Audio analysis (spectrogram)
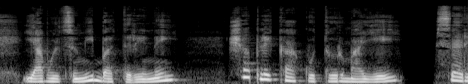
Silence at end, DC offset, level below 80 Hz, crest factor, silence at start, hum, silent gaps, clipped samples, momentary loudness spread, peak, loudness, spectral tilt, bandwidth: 0 s; under 0.1%; -50 dBFS; 12 dB; 0 s; none; 4.09-4.30 s; under 0.1%; 8 LU; 0 dBFS; -13 LUFS; -7 dB/octave; 16.5 kHz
